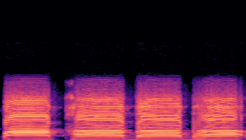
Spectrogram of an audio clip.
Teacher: दोनों ओठों के स्पर्श से बोले जाने वाले वर्ण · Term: ओष्ठ वर्ण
